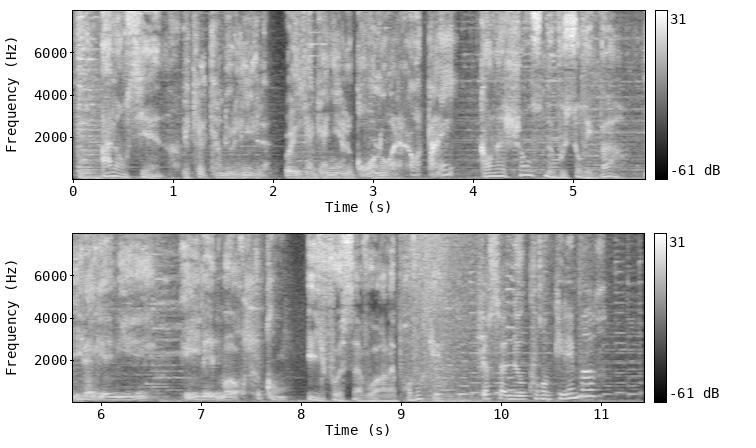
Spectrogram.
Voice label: Bande annonce; A l'ancienne

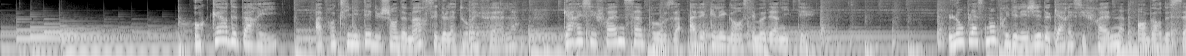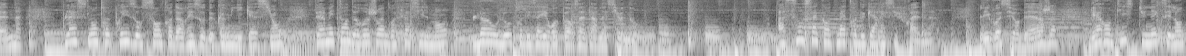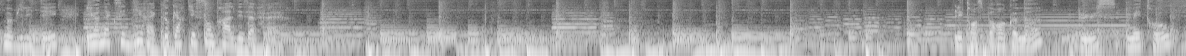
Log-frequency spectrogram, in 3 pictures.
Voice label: institutionnel internet; Carre Suffren

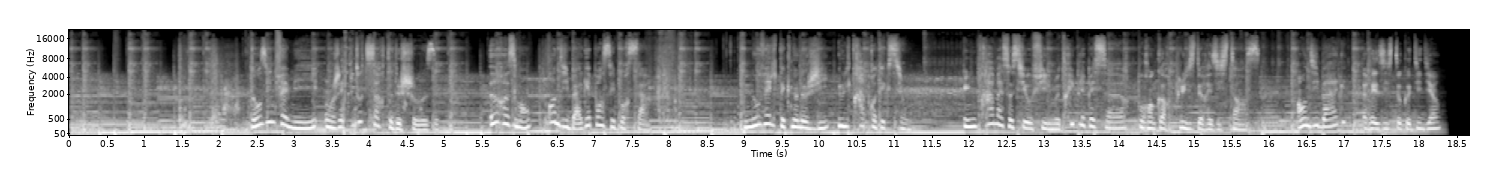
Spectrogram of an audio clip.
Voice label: F FR PUB TV; HANDYBAG

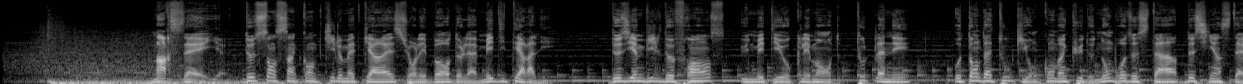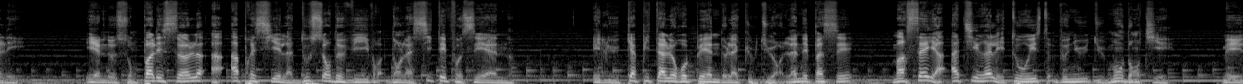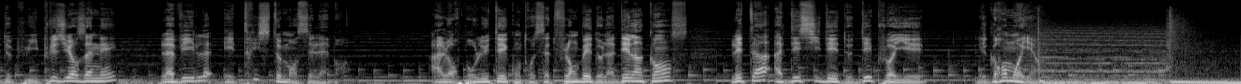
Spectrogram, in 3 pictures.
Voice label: Voix off

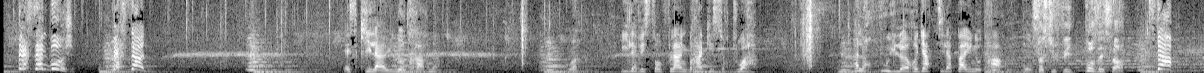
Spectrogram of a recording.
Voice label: doublage; Michèle Rodriguez; lost

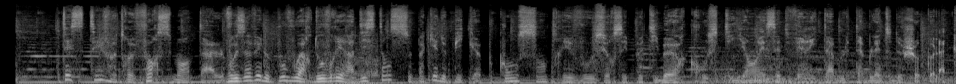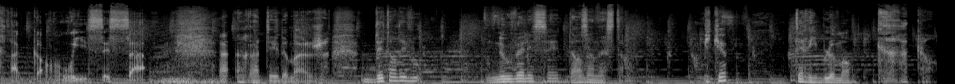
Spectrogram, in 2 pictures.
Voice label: Voix Off; PICK UP

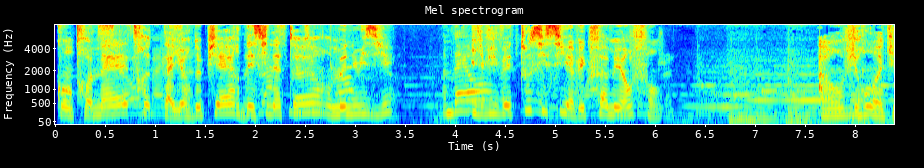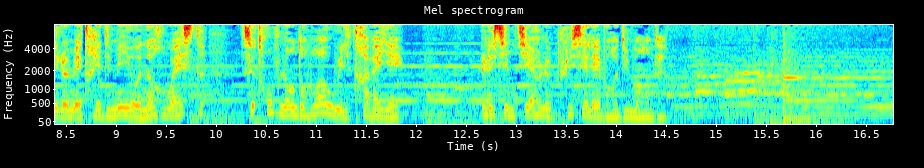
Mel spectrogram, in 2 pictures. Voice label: VOICE OVER ET NARRATION

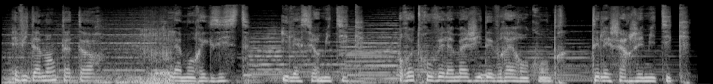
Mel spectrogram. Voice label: PUB FR; Meetic 2024

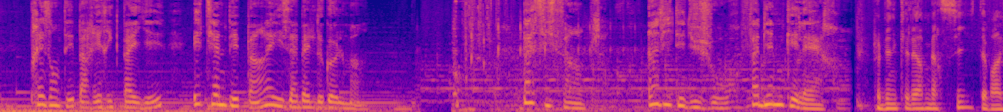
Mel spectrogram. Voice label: podcast; Pas si simple

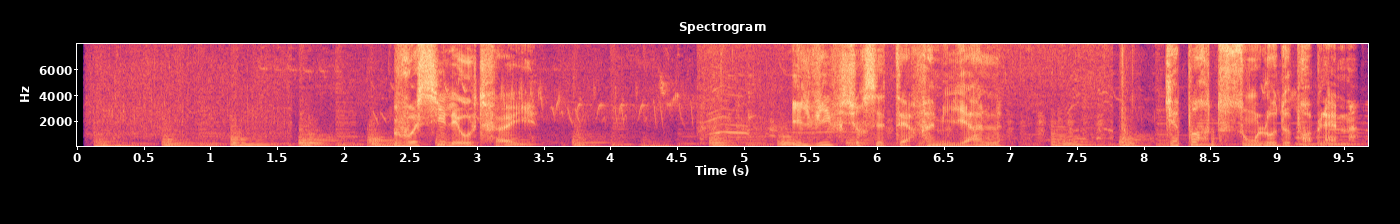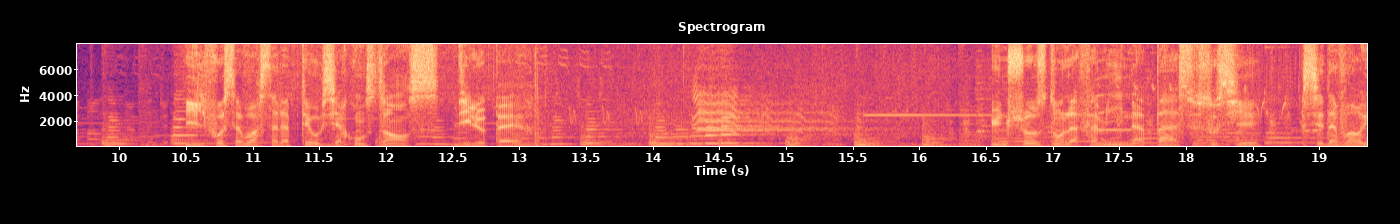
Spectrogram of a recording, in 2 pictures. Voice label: Spot TV Tondeuse Robot; HUSQVARNA; Automower®

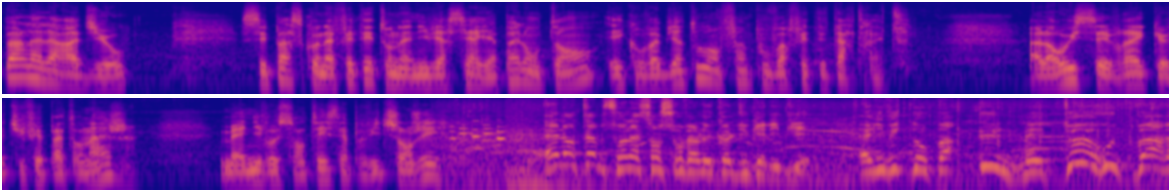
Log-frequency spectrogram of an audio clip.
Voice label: Medley Comedie Pub Voix

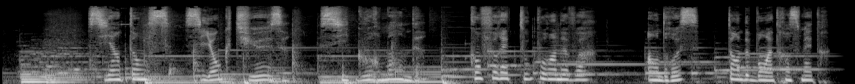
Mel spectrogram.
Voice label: PUB TV FR; Andros

